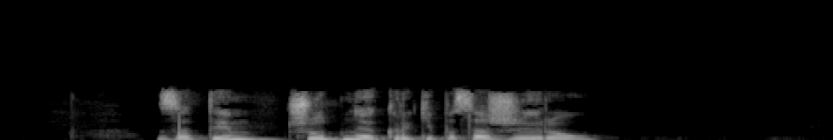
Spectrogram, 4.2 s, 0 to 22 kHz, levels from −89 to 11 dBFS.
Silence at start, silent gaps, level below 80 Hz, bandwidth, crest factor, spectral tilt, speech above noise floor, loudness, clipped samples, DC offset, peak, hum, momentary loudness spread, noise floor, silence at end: 0.8 s; none; -68 dBFS; 8.4 kHz; 20 dB; -3.5 dB/octave; 59 dB; -29 LUFS; under 0.1%; under 0.1%; -12 dBFS; none; 6 LU; -87 dBFS; 1.2 s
